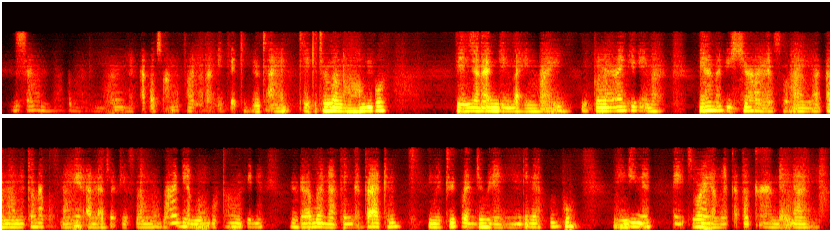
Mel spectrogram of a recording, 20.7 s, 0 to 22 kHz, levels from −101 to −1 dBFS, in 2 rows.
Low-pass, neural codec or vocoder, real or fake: 7.2 kHz; codec, 44.1 kHz, 0.9 kbps, DAC; fake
